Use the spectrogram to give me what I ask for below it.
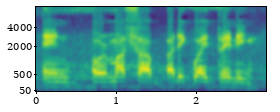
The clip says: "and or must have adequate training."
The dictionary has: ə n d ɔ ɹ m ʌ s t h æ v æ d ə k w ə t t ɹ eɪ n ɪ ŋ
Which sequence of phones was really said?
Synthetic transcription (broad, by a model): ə n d ɔ ɹ m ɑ s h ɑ b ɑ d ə k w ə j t ɹ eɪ n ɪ ŋ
